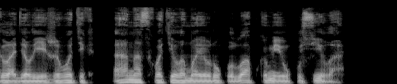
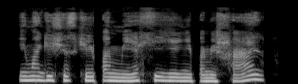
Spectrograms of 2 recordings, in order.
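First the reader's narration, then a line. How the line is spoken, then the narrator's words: Purring. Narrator (Russian): промурлыкала кошка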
